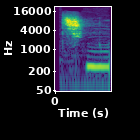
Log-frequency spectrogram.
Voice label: "qing1", Chinese

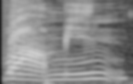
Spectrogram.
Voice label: "wang3min2", Chinese

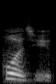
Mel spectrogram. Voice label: "huo4 qu3", Chinese

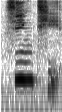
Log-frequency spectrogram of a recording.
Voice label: "xing1ti3", Chinese

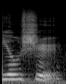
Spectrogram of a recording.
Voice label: "you1 shi4", Chinese

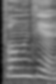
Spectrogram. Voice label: "feng1 jian4", Chinese

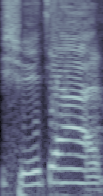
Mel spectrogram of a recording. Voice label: "xue2jia1", Chinese

